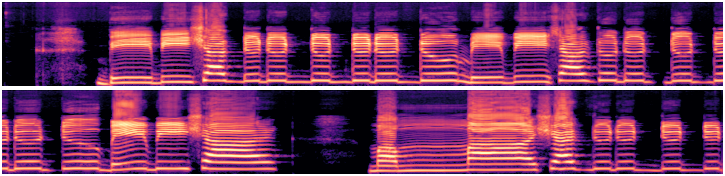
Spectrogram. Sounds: Sigh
